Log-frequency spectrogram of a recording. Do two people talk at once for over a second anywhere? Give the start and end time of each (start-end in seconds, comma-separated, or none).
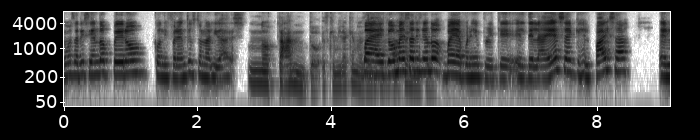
4.5-5.7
